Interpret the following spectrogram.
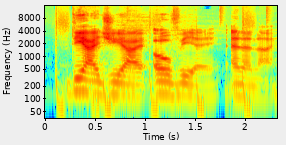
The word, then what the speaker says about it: DiGiovanni: dot D-I-G-I-O-V-A-N-N-I. If anybody didn't hear that, that's at dot. Yeah. G-I-O-V-A-N-N-I, and it's pronounced DiGiovanni.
